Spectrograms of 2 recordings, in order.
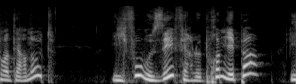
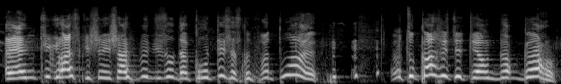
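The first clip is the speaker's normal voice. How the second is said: stuffed mouth, garbled words; mouth full; 4 semitones higher than usual. Real, not acted. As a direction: declaim through a full mouth. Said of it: "six marshmallows in mouth".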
